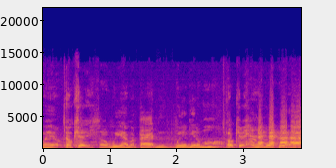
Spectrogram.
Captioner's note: okay laughter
